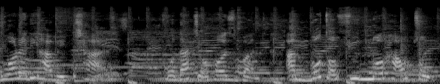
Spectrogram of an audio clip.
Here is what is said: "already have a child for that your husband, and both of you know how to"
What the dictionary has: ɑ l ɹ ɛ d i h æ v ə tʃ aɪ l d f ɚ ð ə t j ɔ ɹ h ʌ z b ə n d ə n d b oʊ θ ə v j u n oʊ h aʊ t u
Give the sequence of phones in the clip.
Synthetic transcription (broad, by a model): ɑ l ɹ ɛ d i h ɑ v ə tʃ aɪ l d f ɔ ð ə t j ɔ h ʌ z b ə n d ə n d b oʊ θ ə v j u n oʊ h aʊ t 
